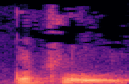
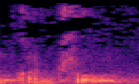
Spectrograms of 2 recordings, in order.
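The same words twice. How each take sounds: First: Said in the usual way. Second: Whispered repeat of control; soft whispered urging. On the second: Real, not acted. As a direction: breathe the word control as a whisper.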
